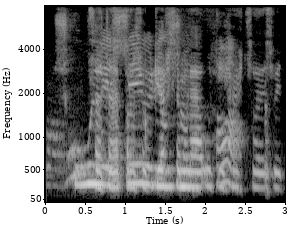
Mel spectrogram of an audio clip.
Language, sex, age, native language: Icelandic, male, 12, Icelandic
